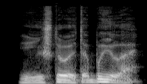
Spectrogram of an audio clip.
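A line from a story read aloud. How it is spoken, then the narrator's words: Furious hiss. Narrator (Russian): зашипел на меня взбешенный опер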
